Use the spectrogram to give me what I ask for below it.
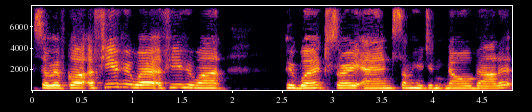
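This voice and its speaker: This woman has an Australian accent and a somewhat breathy voice, with ordinary pitch variation. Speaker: webinar host. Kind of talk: live webinar hosting. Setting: video call.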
